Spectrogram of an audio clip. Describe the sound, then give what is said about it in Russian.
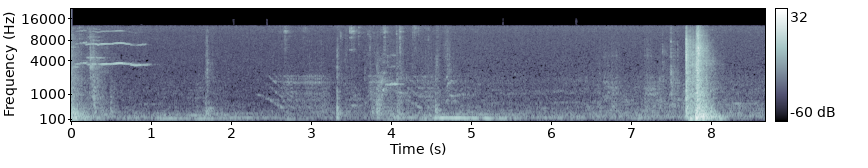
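A door is closed as a man steps into his father's apartment, with faint shuffling and rattling before a single loud, sharp thud near the end. “Закрыл дверь, стоит в коридоре.”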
